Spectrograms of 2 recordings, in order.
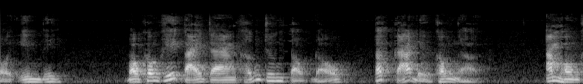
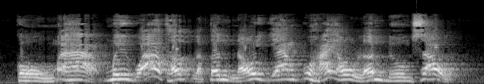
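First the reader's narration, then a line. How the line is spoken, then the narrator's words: Thunderous shout. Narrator (Vietnamese): Đồng Tăng Du Hiệp quát tợ như sấm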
